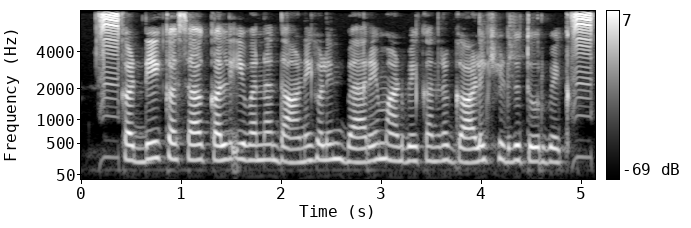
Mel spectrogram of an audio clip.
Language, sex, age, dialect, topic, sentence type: Kannada, female, 18-24, Northeastern, agriculture, statement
